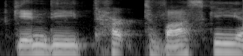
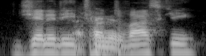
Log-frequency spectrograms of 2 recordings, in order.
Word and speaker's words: Gennady Tartakovsky: If you go to, is it Gendy Tartakovsky? I can't say his name. I don't want to butcher it. I apologize. Gennady Tartakovsky.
